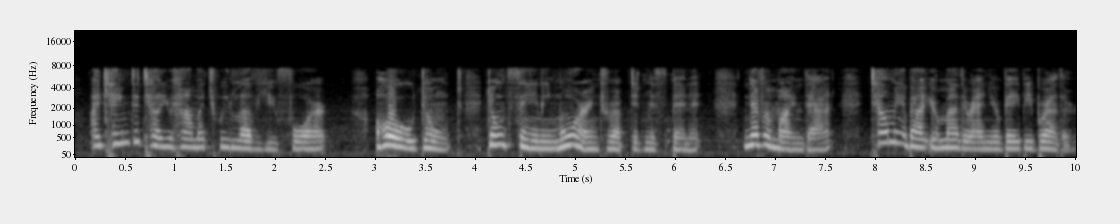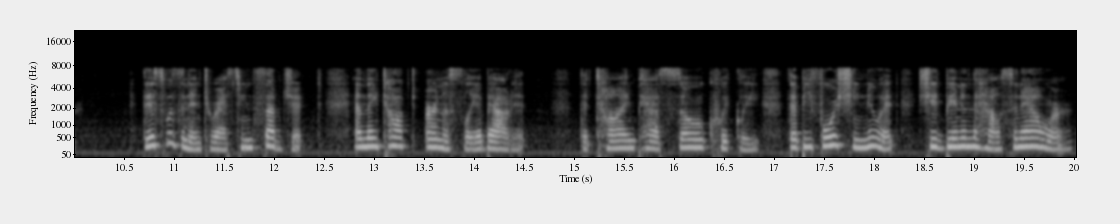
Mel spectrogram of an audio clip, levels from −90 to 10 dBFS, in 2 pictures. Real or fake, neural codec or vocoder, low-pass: fake; vocoder, 44.1 kHz, 128 mel bands every 512 samples, BigVGAN v2; 7.2 kHz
